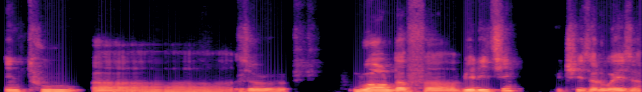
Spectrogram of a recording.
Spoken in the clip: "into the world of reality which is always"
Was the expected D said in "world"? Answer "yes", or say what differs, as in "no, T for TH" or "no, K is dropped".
yes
